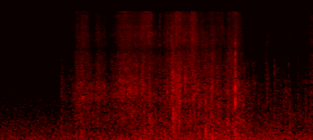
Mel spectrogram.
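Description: Tent fabric rustles and flaps close by.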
